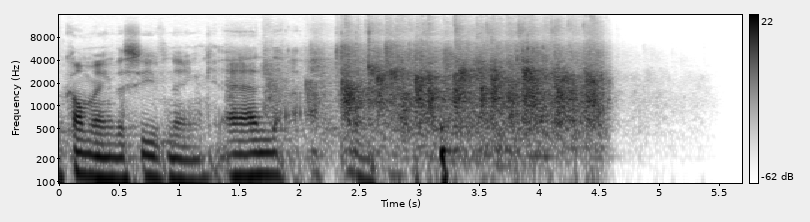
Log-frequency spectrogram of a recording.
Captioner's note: audience clapping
